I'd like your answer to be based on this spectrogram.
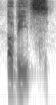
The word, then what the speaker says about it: apizza: I'm sure many will because they're foodies, but some might know what a beats is. Can you tell us for what that is for a second? – Yeah, so New Haven style pizza is referred to locally as a beats, and it's spelled a pizza, which is the way I have to describe it to people.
